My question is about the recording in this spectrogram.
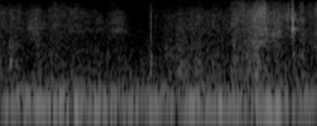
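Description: Quiet room tone: a steady low hum with a couple of faint clicks, about a second in and near the end.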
